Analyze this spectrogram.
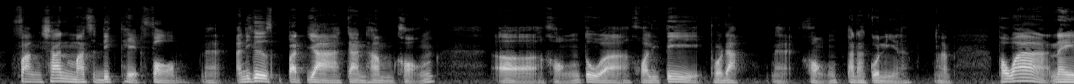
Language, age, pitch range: Thai, 20-39, 85-120 Hz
